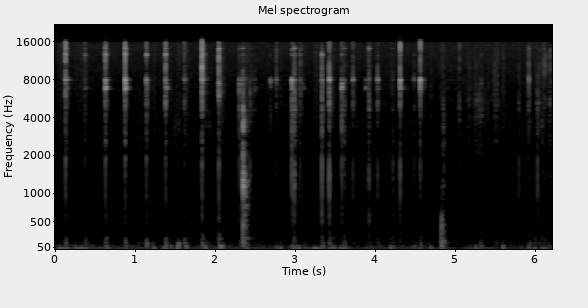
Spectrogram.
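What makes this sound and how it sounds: A small solid metal door key lies in an open palm and is tapped on its bow with a fingernail, producing a quiet, steady run of quick, dry ticks. Each tap has a faint metallic note around 1.1 kHz with bright clicky edges and dies away almost at once, with one slightly louder tap partway through.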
